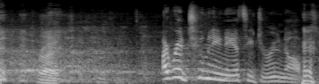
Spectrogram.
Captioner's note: laughter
